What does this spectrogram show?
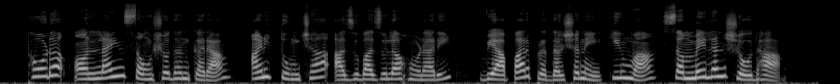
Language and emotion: Marathi, neutral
